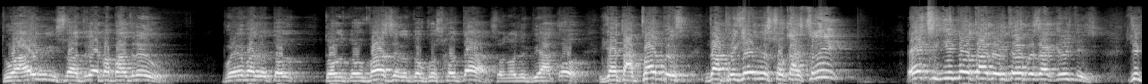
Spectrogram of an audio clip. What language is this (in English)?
Greek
